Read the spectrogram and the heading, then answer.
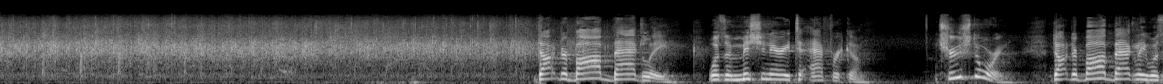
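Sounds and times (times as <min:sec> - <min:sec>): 
church audience clapping: 0:00.0 - 0:07.1
speech: 0:05.4 - 0:08.8, 0:09.4 - 0:11.6.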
